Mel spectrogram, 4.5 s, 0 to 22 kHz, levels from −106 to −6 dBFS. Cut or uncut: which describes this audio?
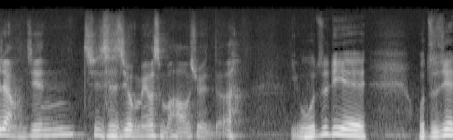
cut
